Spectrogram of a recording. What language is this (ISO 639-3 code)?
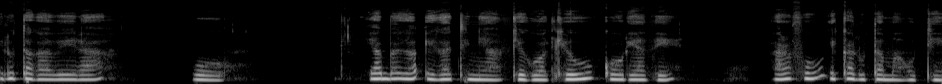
kik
